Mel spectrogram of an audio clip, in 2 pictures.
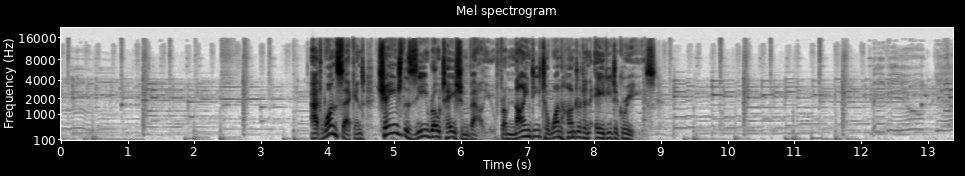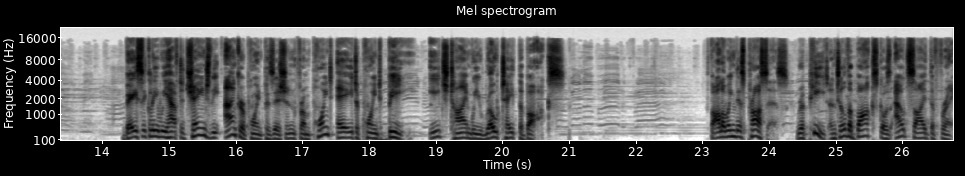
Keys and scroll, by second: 6.4-7.8 typing, 10.5 n, 13.8 F1, 23.0 F1.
